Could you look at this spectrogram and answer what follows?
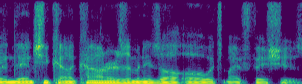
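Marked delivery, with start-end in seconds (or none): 1.9-3.0 slow, zoned-out, sedated drawl. Retelling a film scene, quoting the neighbor's reply: imitating a slow, sedated voice. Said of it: "it's very sedated".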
